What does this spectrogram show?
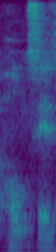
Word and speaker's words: Holt's: You have to pronounce it, you have to call it Holtz's almost. Holtz's, you have to get it wrong, Holtz's, grammatically.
